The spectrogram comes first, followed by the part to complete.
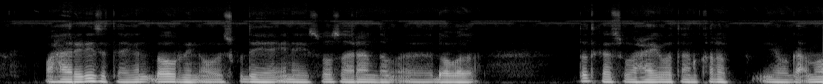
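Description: No technical fault can be heard anywhere in the speech. Nothing in the audio points to a problem in the chain that recorded or carried it.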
